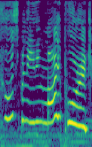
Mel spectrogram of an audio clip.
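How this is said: It is said in a tiny little voice. "he said in a tiny little voice"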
